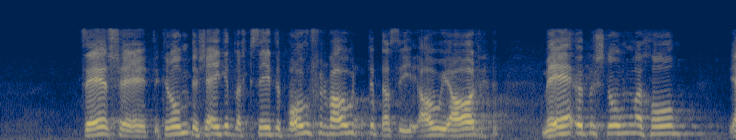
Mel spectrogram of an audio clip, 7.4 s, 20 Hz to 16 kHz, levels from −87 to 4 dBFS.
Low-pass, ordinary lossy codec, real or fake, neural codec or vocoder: 7.2 kHz; none; fake; codec, 16 kHz, 2 kbps, FunCodec, trained on Chinese and English, 25 frames a second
